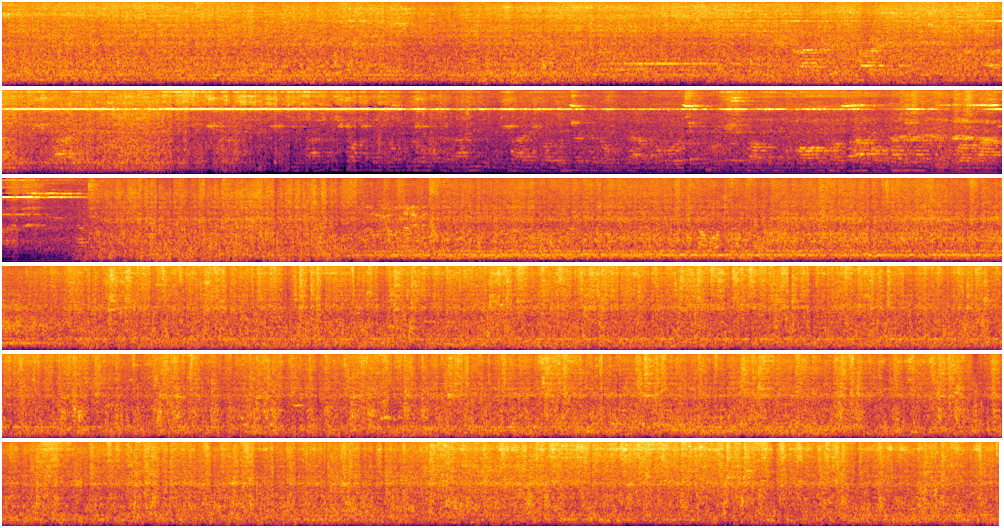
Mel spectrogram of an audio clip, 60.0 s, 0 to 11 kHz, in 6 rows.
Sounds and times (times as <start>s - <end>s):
Speech: 7.8s - 10.8s, 13.0s - 20.2s, 23.6s - 24.4s.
